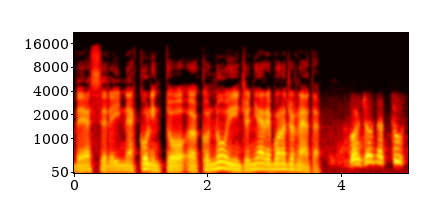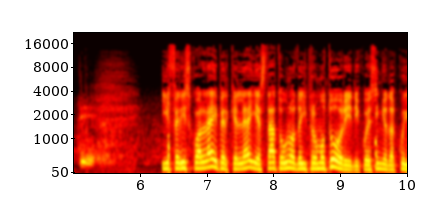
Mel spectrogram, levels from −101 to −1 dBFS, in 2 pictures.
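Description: Three brief glitches, at 1.14–1.17 s, 6.42–6.45 s and 9.52–9.55 s, where the audio skips ahead through a garbled flicker about one 26.1 ms frame long. The likely cause is a broken MP3 bit reservoir: after dropped frames, the decoder borrows bytes from the wrong frame.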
